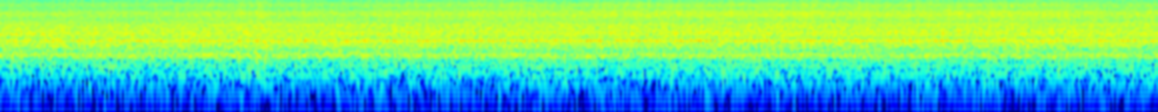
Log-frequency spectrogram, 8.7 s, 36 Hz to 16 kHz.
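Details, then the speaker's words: First test run of the newly built machine Pearl, gearbox driven under power through a temporary clutch/brake lever, at top speed (reading about 1794): steady, even whir with a constant high tone and no knocking or gear rattle; no noisy gear, normal running. "okay here's what we've been waiting for top in what's top end going to [Applause] be boys that sound good don't it"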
